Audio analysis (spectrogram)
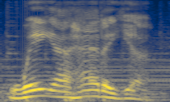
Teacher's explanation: Notice that the A for ahead has a schwa sound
